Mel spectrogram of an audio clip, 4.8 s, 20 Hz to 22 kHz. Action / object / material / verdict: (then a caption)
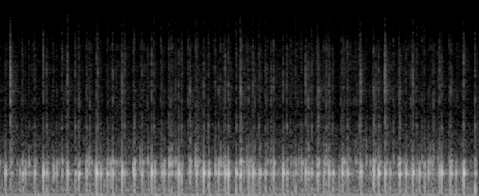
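tap / thin plastic cup / plastic / none. An empty, hollow disposable clear plastic cup, held in both hands in front of the face, is tapped and scratched rapidly with the fingertips and nails. Quick, dry taps with a hollow, mid-pitched ring around 490 Hz repeat in a steady flurry, mixed with light scraping and clatter.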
